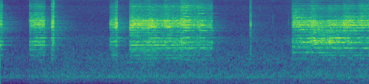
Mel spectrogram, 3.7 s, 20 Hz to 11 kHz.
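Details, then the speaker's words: Samsung A50 phone loudspeaker after fixing its distorted, vibrating sound by insulating the top part with tape: bright ringtone-like bursts play cleanly, no buzz or rattle, volume not reduced. "o som não fica baixo ó tá perfeito Problema resolvido"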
